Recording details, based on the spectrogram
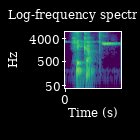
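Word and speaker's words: hiccough: and sorrow right and then hiccup hiccup right it's easy to remember cause it's onomatopoeic quite easy to recall how it's pronounced now it's your turn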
